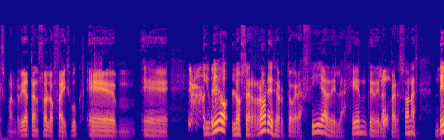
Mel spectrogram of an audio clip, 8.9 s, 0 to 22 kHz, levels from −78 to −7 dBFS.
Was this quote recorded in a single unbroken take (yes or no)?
no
